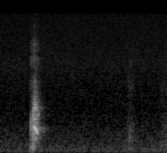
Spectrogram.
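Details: Dog giving a single short, harsh cough in a quiet room, then a faint second sound. Cough.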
